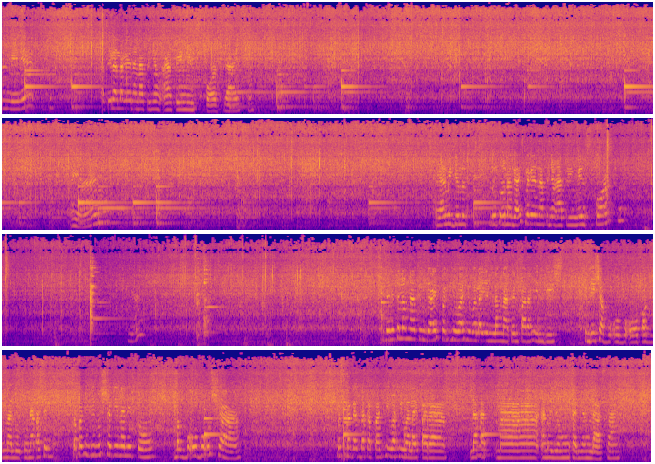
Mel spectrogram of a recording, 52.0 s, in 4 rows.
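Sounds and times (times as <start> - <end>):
spatula stirring in pan: 0.0 - 24.9
onions sizzling in hot oil: 0.0 - 52.0.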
